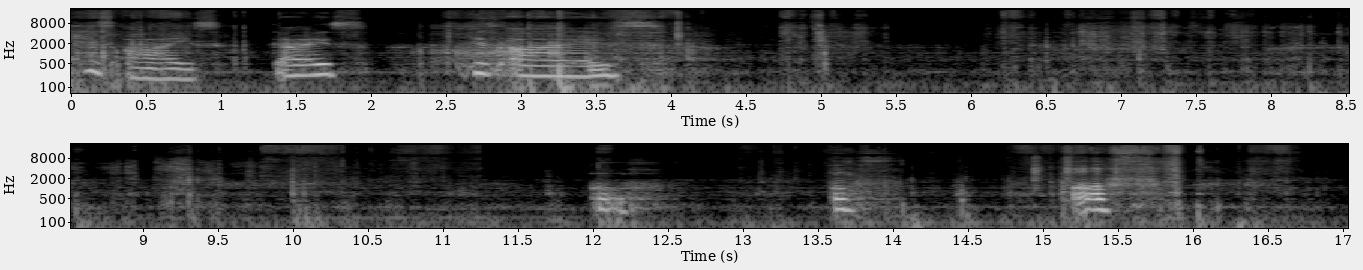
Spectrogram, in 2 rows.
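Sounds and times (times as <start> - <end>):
paper pages rustling: 0.0 - 1.2, 6.1 - 11.4.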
